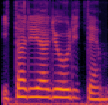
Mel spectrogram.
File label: italian restaurant, japanese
